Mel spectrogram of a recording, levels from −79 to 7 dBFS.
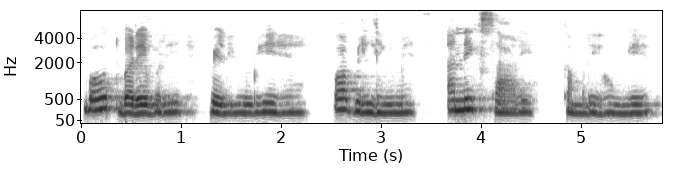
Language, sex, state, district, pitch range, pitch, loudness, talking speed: Hindi, female, Bihar, Jamui, 185-210 Hz, 195 Hz, -18 LUFS, 125 wpm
